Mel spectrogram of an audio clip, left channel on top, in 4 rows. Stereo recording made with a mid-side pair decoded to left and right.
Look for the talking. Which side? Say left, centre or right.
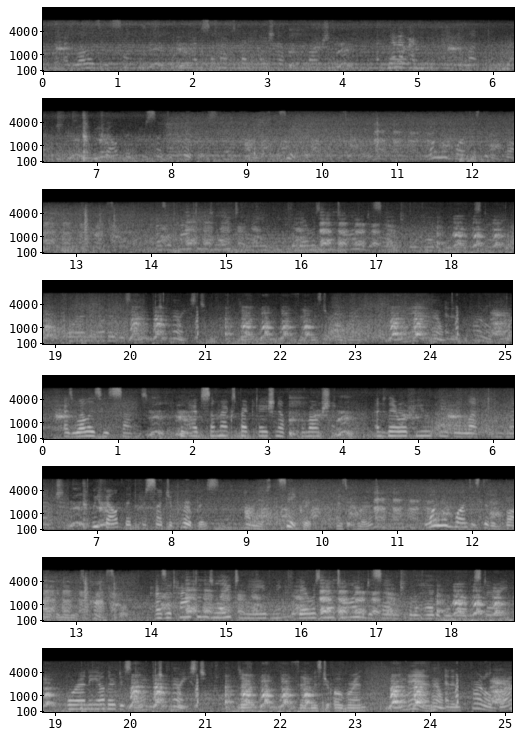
right.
